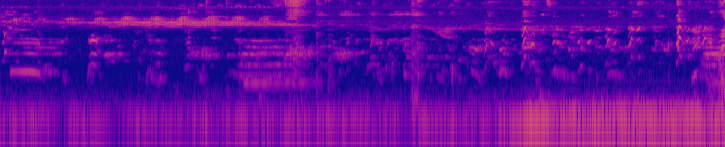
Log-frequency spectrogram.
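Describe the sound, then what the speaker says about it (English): A little Yorkie or Pomeranian barking in high, thin yaps at a distance, faint against an outdoor bed of insect chirring and steady background noise. "This gal over here's got a little Yorkie or Pomeranian and keeps barking at Giz"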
